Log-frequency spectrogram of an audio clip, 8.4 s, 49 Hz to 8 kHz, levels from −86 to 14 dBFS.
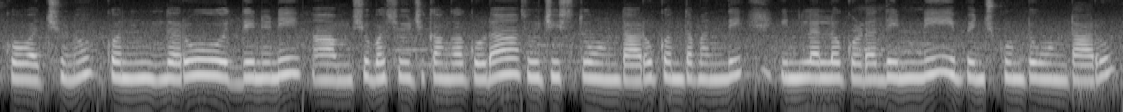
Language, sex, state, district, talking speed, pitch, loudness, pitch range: Telugu, female, Telangana, Nalgonda, 95 wpm, 235 Hz, -14 LUFS, 230-250 Hz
